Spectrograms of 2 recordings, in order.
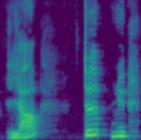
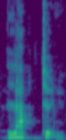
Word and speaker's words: tenue: Et regardez cette lettre, je ne la prononce pas, elle est muette. Alors quand je dis muette, ça veut dire je ne l'entends pas, mais je l'écris, la tenue.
